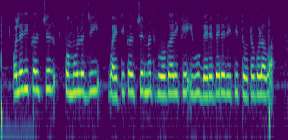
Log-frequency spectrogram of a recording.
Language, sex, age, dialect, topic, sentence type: Kannada, female, 18-24, Northeastern, agriculture, statement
